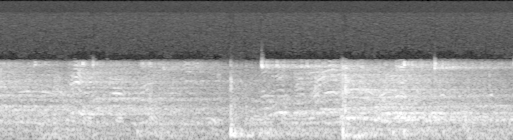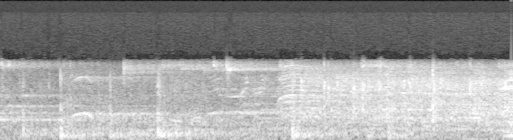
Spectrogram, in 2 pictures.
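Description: A basketball bouncing on a wooden court floor during live play, a string of short sharp knocks, with voices in the background.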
